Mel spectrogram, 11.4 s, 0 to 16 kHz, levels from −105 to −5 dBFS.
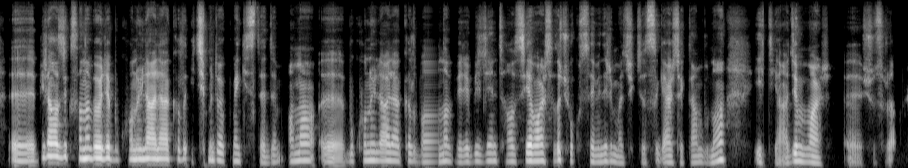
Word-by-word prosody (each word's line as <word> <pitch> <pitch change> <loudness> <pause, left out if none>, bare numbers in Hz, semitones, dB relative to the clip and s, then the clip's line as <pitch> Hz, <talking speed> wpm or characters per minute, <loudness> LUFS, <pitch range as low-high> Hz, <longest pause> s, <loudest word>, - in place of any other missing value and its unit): Eee, 85 0 +1
birazcık 260 -1 +5
sana, 220 +1 +4
böyle, 235 -1 +7
bu 195 - -14
konuyla 205 - +3
alakalı 110 - +3
içimi 190 -1 +2
dökmek 170 -2 -4
istedim 145 +3 -3
ama, 180 +3 -1
ııı, 75 -1 -2
bu 160 - -10
konuyla 180 +2 -2
alakalı 170 -1 -3
bana 150 +2 -7
verebileceğin 155 +3 -7
tavsiye 160 +2 +3
varsa 170 0 +1
da - - +3
çok 160 - -9
sevinirim 155 0 -6
açıkçası. 125 -2 -3
Gerçekten 135 0 -5
buna 170 +8 -1 0.4
ihtiyacım 165 -3 -3
var, 130 -4 -1 0.2
eee, - - -11
şu - - -11
sıralar. - - -10
160 Hz, 160 wpm, -27 LUFS, 140-180 Hz, 0.4 s, böyle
